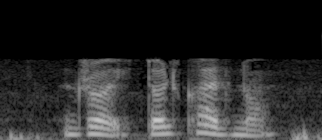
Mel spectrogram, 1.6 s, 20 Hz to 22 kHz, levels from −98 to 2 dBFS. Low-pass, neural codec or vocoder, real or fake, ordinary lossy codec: 7.2 kHz; none; real; AAC, 16 kbps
